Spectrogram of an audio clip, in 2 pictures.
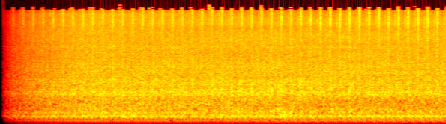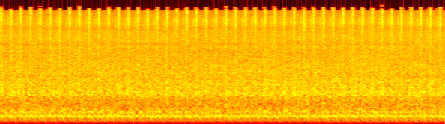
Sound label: Engines; Sound-makers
